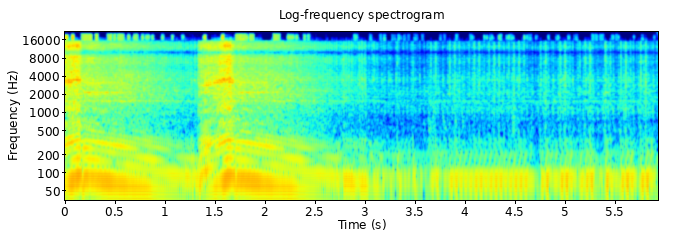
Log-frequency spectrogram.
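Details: 2009 Polaris RZR 800 barn find, parked about 5 years, earlier stalled whenever given gas; two quick revs rise and fall cleanly, then settles to an even, slightly lumpy idle; now runs fine.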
